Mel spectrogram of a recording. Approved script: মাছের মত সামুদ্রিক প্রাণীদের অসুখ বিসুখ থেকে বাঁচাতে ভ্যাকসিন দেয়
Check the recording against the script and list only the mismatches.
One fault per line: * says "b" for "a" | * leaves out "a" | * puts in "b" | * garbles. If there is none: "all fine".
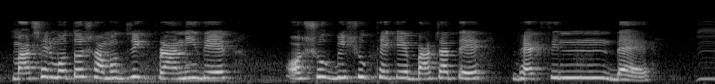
all fine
